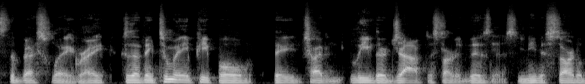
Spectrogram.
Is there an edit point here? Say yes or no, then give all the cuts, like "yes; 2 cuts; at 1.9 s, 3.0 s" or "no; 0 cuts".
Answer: yes; 1 cut; at 1.1 s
